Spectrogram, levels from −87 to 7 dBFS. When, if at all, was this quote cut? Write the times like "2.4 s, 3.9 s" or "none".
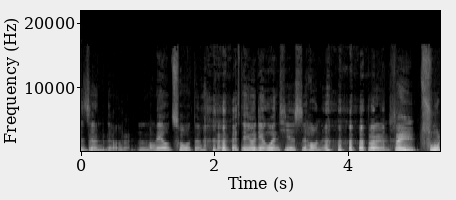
2.4 s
